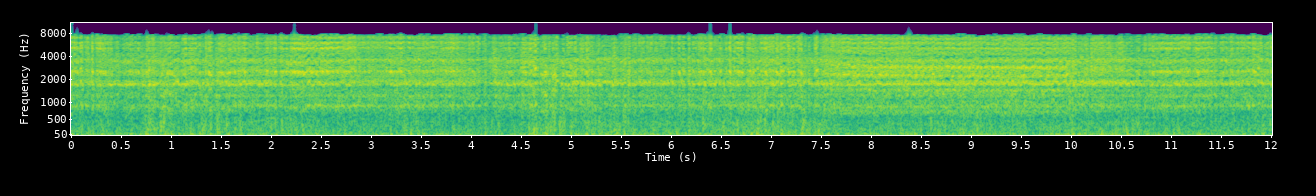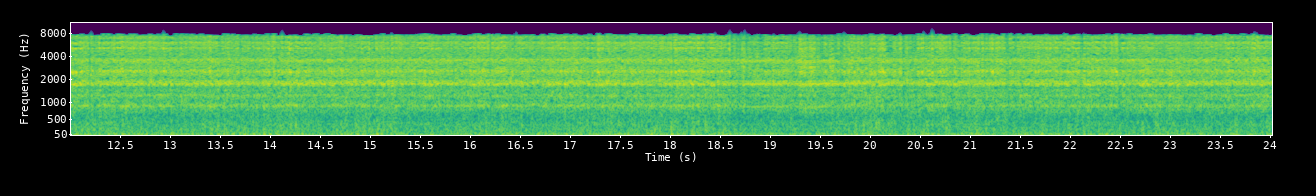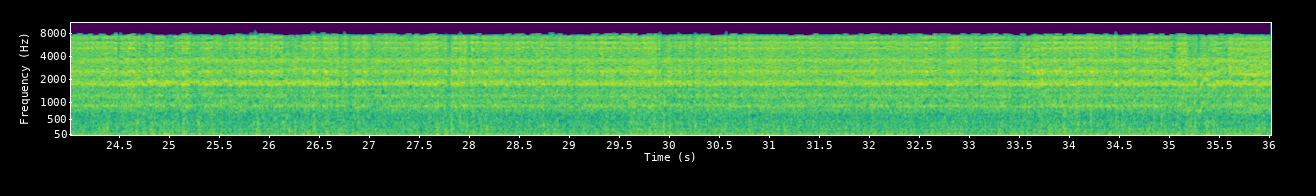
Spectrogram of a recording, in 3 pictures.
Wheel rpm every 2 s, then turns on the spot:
220, 220, 230, 230, 210, 220, 230, 230, 230, 230, 230, 240, 240, 230, 230, 230, 230, 230.
none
